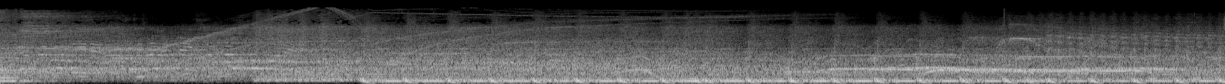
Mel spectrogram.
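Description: Electronic dance music with a steady beat; the bass drops out at the start, a rising sweep builds, and the bass kicks back in about three and a half seconds in.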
